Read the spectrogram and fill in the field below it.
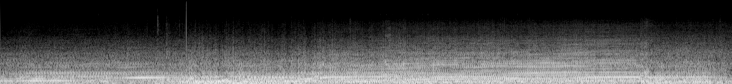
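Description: Naturally aspirated V8 of a Mercedes-Benz C63 AMG 507 Edition, accelerating hard through rising revs with a clear upshift, loud and close from the cabin, no speech.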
